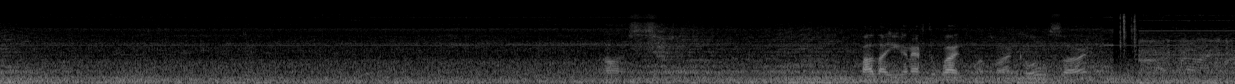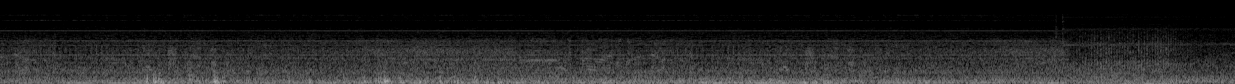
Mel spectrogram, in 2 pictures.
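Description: A helicopter's rotor drones with a steady, low whir.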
